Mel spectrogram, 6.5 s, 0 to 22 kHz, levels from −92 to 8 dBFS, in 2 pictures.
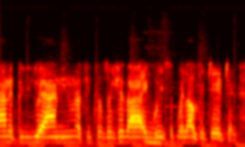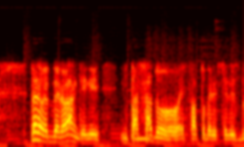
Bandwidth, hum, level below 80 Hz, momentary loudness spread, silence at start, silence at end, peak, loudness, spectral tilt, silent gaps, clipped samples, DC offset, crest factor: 9.6 kHz; none; -54 dBFS; 14 LU; 0 s; 0 s; -6 dBFS; -24 LUFS; -6.5 dB/octave; none; under 0.1%; under 0.1%; 18 dB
